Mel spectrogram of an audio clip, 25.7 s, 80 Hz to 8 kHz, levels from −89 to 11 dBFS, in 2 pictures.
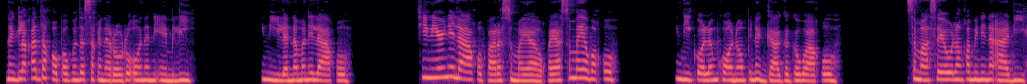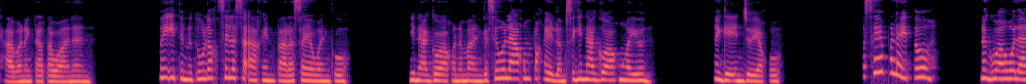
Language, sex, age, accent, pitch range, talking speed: Filipino, female, 20-39, native, 215-270 Hz, 145 wpm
